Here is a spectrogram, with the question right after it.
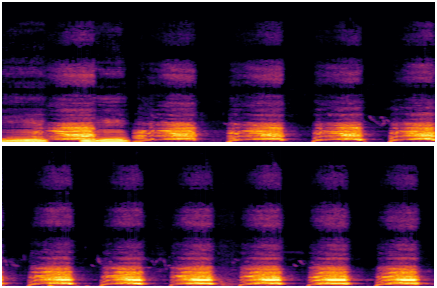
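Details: A cow in Kentucky gives short, hoarse moos in a steady series, about one each second.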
